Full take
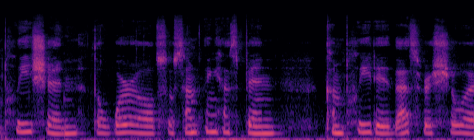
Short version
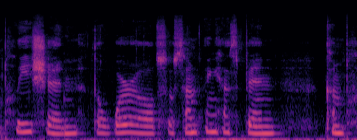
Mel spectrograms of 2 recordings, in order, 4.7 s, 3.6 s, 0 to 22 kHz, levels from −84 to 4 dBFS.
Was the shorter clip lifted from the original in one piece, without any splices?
yes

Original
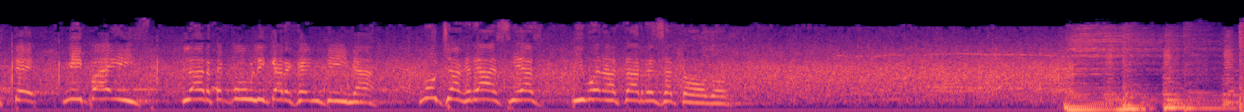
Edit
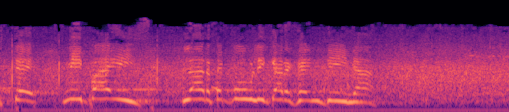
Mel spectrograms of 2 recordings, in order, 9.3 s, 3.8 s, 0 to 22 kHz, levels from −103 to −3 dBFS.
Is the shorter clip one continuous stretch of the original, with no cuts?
no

